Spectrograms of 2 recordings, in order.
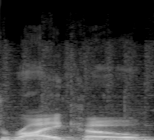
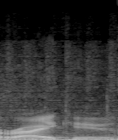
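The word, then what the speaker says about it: Raikou: at the same time we all know it's pronounced ryko but none of us call it ryko we call it raiku but uh after that rant essentially um outbreak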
